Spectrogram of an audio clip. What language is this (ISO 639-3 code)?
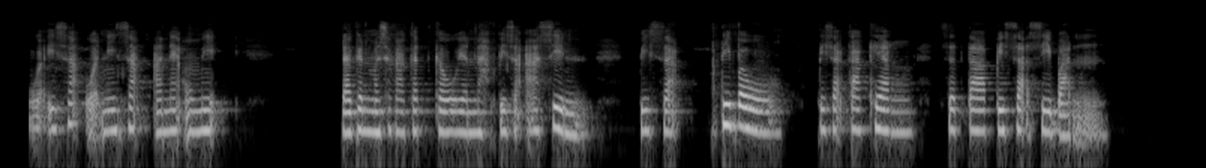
mel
